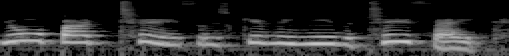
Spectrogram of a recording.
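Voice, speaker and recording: This woman uses a put-on character voice pitched high. She talks at a moderate pace. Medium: read story.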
